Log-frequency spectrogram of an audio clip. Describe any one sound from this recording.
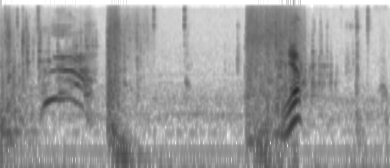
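Wooden boards crack and splinter as they are struck.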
